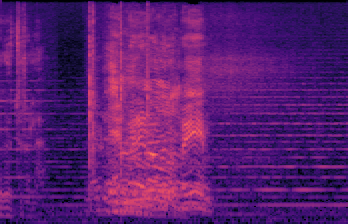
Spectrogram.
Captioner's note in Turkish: Hep bir ağızdan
